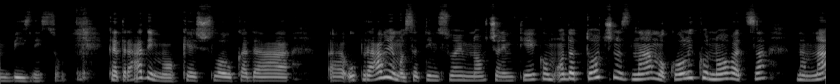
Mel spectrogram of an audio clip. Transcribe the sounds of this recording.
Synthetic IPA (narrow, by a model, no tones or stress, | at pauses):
embiznisukad̪ɾaːd̪imo̞keʃlˠoukad̪a | ʔupɾaʋʎujemo̞sat̪iːmsʋo̞jimno̞ʋt͡ʃanimt̪je̞ːko̞mʔo̰nd̪at̪o̞t͡ʃnoznaːmo̞ko̞liko̞no̞ʋat̪sanamna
